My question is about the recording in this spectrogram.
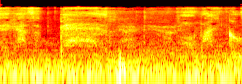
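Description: Rustling and handling of blankets and pillows being arranged in a crib, with a soft thump about a second in, over low room rumble and quiet, hushed voices.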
